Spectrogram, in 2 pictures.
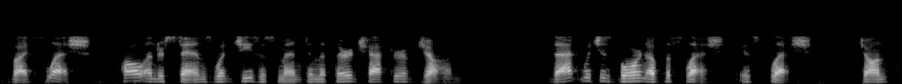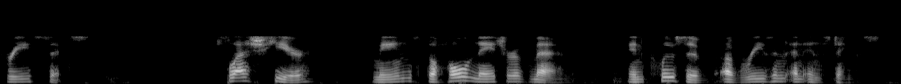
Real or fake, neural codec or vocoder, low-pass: real; none; 3.6 kHz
